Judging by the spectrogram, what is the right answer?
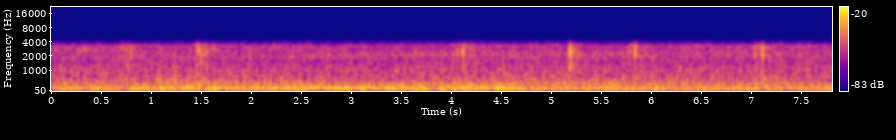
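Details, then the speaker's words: Knee making a strange noise for a few days to a week, painful and feeling weird to touch, sounding when lifting the leg: several faint, sharp clicks over a low steady hum, knee crepitus. "it sounds like bones are snapping anyways this is creepy but just wanted to share this because i"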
